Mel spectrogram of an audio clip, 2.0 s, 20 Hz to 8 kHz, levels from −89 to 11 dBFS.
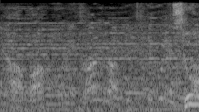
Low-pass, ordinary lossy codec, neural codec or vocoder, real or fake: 7.2 kHz; Opus, 64 kbps; vocoder, 44.1 kHz, 128 mel bands, Pupu-Vocoder; fake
